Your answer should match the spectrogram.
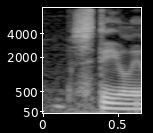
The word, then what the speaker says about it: stele: The inventory, I call it the Stele. Stele is fine. It's S-T-E-L-E. You could pronounce it either way.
